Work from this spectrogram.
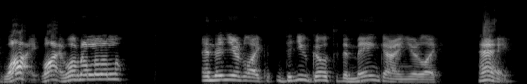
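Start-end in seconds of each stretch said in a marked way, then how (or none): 0.0-1.2 mock angry. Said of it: "he's pretty pissed".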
